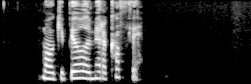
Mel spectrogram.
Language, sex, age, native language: Icelandic, female, 20-29, Icelandic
